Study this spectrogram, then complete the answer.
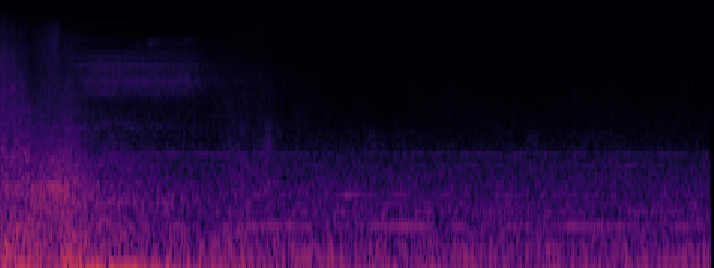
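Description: A triumphant victory fanfare swells and then settles into a soft drone.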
